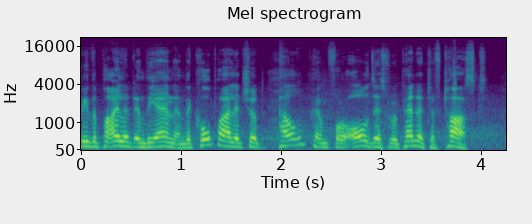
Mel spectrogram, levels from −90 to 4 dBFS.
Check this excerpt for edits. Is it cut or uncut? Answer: cut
